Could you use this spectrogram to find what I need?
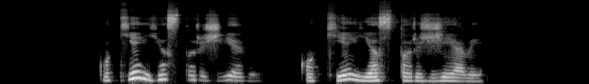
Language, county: Lithuanian, Alytus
